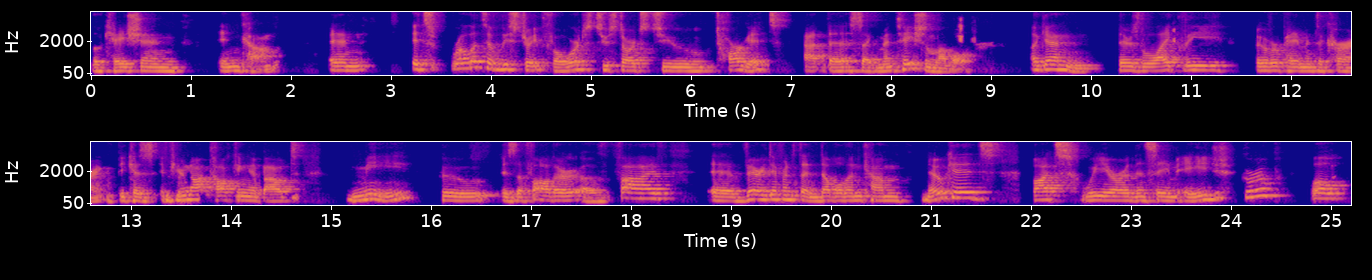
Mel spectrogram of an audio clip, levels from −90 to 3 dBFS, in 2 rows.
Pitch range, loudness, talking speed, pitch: 135-170 Hz, -27 LUFS, 115 wpm, 150 Hz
